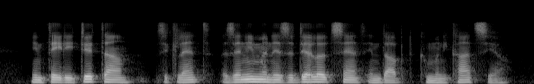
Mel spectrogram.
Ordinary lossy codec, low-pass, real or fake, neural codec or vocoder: none; 7.2 kHz; fake; codec, 16 kHz, 0.2 kbps, FocalCodec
